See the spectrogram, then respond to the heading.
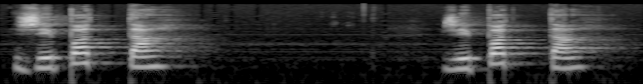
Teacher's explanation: J'ai pas de temps, le temps, avec un « en » ouvert.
